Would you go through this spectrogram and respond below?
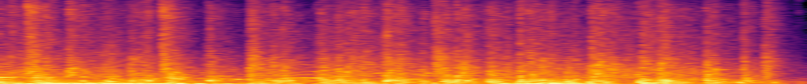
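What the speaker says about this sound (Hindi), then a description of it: "इन गोलियों की तड़तड़ाहट" Dense, continuous gunfire rattles in rapid overlapping bursts during a security forces' encounter with Lashkar militant commander Abu Dujana, loud and close with no pauses.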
